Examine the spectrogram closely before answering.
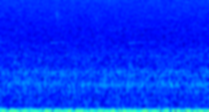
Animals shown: forest ambience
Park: Acadia National Park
